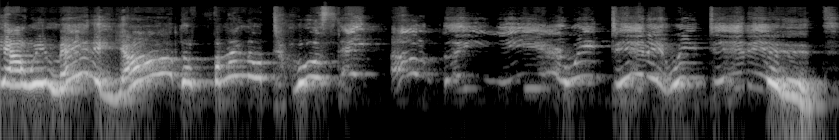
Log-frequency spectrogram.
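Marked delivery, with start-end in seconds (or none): 1.3-6.2 high cheering shout with a cry in it; cheering the audience on the final Tuesday, joyful shout; excited shout. Real, not acted. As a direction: whoop it out, celebrating the last Tuesday of the year. Celebrating last Tuesday of year.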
